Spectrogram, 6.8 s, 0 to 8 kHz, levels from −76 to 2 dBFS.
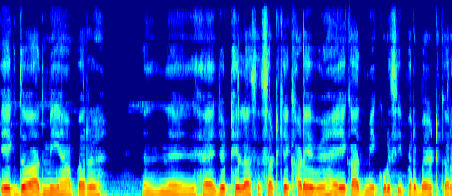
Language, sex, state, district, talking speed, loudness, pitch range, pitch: Hindi, male, Odisha, Sambalpur, 175 wpm, -16 LUFS, 130-140 Hz, 135 Hz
